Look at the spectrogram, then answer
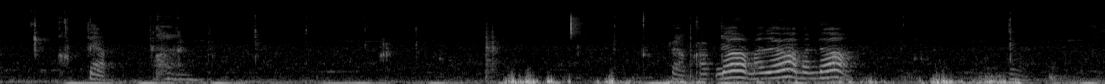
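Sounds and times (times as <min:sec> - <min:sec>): mouth noises of eating: 0:01.5 - 0:04.6, 0:05.2 - 0:07.0, 0:08.8 - 0:10.5.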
